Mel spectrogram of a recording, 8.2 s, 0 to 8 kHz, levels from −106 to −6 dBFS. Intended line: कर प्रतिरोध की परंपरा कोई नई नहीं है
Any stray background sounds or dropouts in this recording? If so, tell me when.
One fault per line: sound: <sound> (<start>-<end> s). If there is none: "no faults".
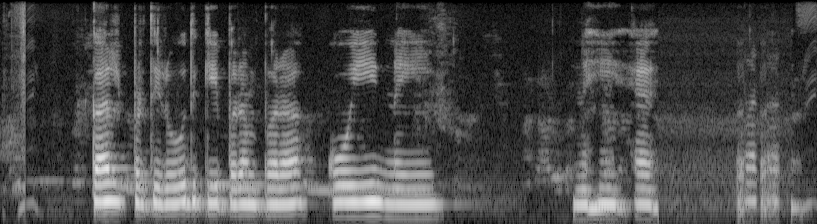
sound: laugh (7.4-7.8 s)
